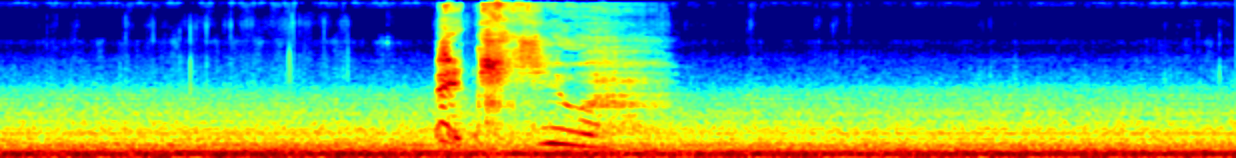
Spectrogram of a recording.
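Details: Sneezing from a cold while driving: one loud, explosive sneeze with a sharp intake and a voiced trailing sound over steady car engine hum.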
